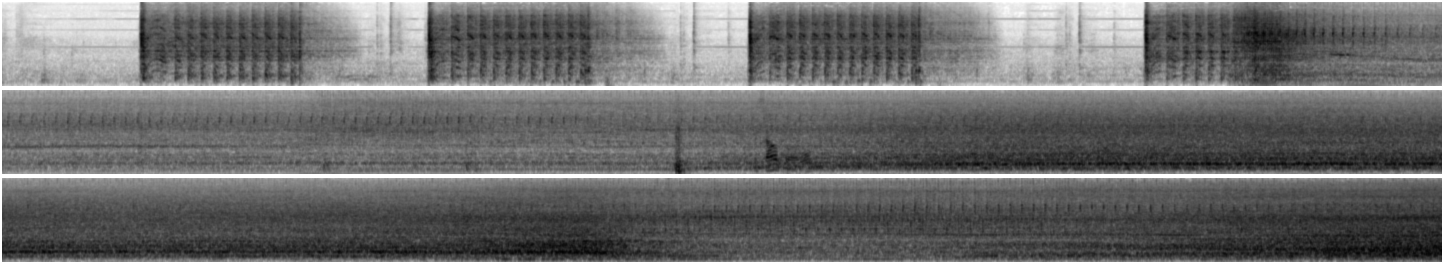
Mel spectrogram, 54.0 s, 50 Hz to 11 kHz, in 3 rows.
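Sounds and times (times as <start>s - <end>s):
starter cranking engine: 1.7s - 4.1s, 5.3s - 8.0s, 9.4s - 12.1s, 14.3s - 30.5s, 41.5s - 54.0s
car engine idling: 14.4s - 54.0s.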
